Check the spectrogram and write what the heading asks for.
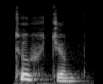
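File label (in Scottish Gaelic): "tuiteam", Scottish Gaelic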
